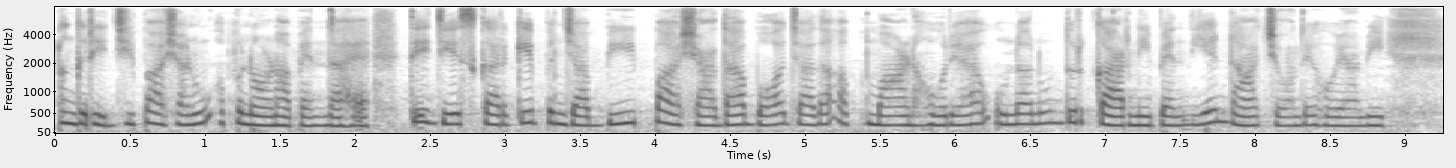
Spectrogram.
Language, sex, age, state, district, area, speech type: Punjabi, female, 18-30, Punjab, Shaheed Bhagat Singh Nagar, rural, spontaneous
